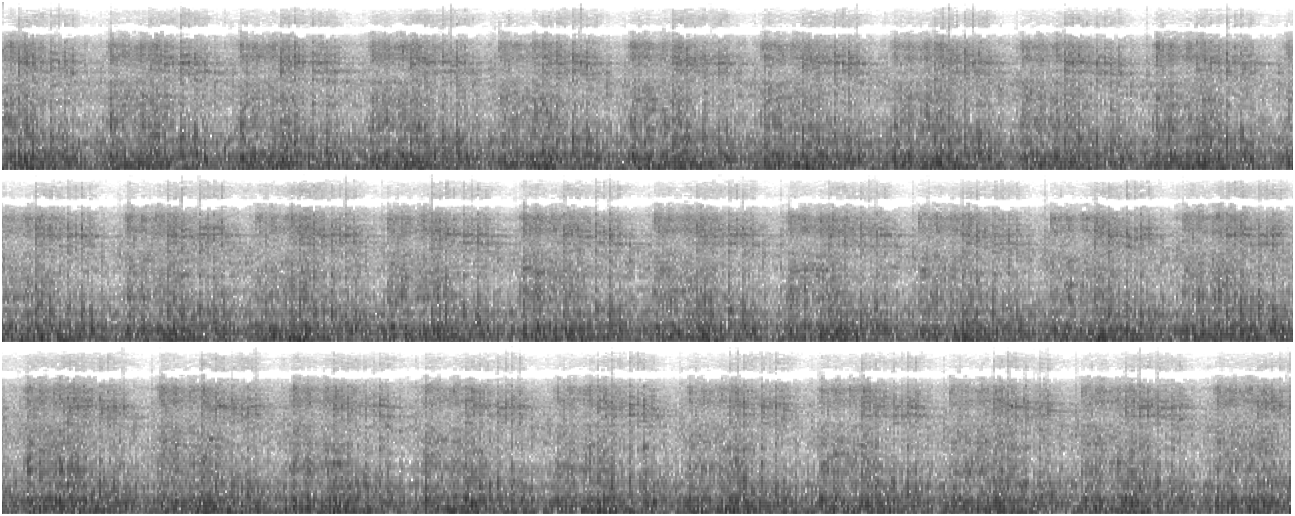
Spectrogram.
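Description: Coal train's gondola cars rolling past: a steady rumble of steel wheels on rail with an even clickety-clack as the wheels cross rail joints, a bit more than one click a second.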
